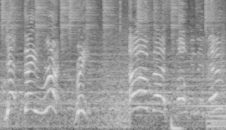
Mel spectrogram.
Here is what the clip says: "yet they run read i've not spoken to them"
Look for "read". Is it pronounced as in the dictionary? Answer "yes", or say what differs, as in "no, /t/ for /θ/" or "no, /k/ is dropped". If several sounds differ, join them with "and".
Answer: no, /d/ is dropped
